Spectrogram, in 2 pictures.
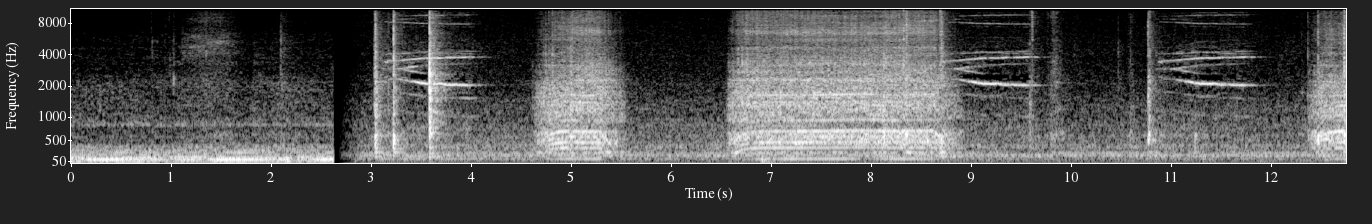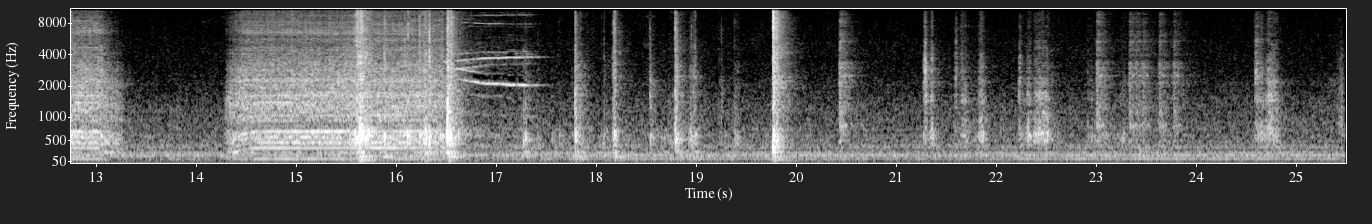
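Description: A small electric motor in a wooden box whirring in four runs of one to two seconds each, separated by sharp clicks and knocks and a few short high squeaks.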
